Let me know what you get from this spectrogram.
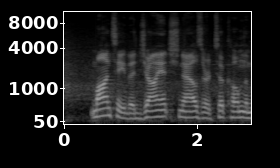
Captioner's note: cheering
